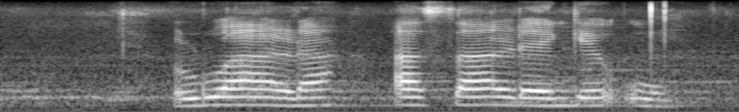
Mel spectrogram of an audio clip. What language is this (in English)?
Venda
